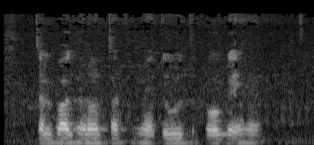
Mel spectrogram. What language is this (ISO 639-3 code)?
urd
